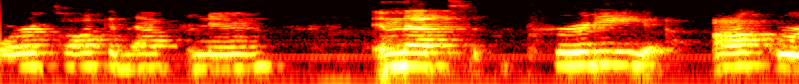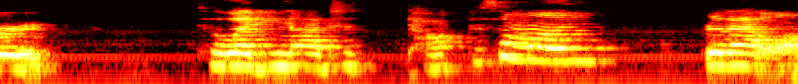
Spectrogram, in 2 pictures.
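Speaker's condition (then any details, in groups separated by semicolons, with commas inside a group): Cerebral palsy; infant ventilator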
